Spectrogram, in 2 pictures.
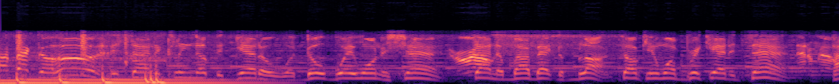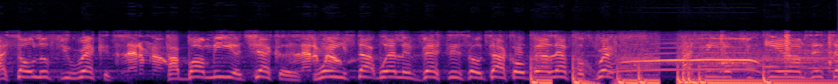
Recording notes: We have invited various people to call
